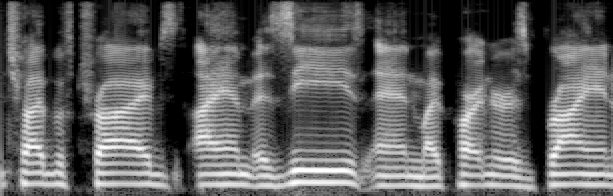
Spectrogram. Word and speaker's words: Aziz: But the actual pronunciation in Arabic is Aziz. With that like Yeah, so it's like an but it has, well, I guess in the back of your throat is where that movement is.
